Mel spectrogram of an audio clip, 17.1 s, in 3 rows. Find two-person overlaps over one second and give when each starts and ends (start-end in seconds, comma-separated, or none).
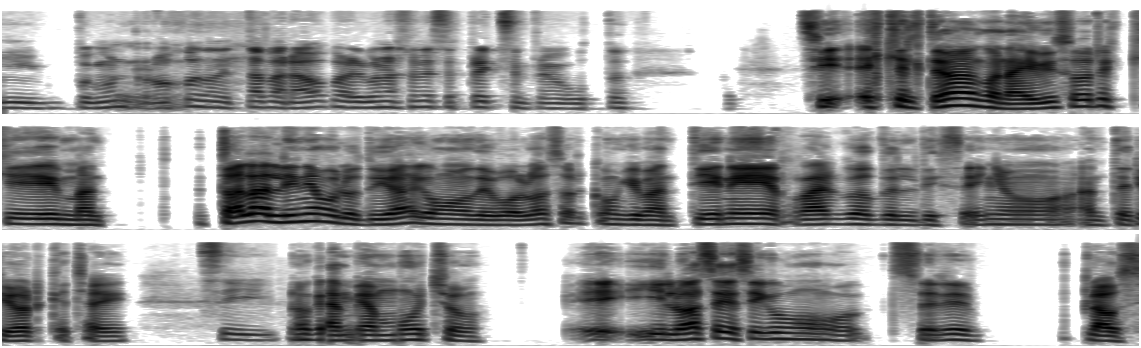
none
